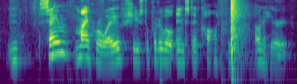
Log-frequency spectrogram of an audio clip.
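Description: With lively intonation and a fairly high pitch, a man speaks at a fairly slow pace amid audible room echo.

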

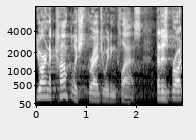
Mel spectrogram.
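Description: A man's bright, sharp voice, fairly high in pitch, with very wide pitch swings and vocal fry. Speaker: school superintendent. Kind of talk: formal speech. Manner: formal. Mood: proud, warm, formal. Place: hall. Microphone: podium.

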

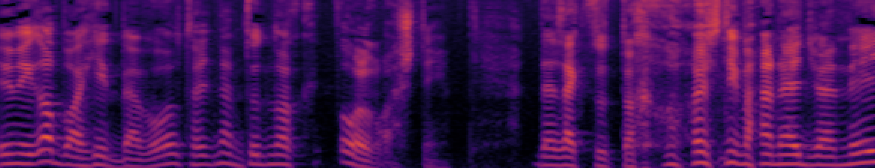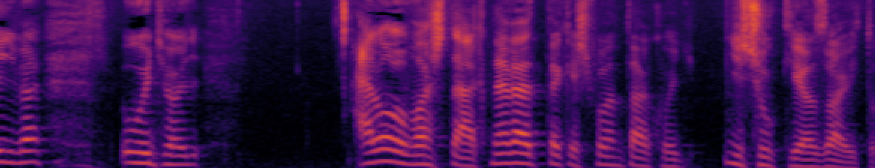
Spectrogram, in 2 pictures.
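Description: Over a quiet background, the speaker uses a dark, mellow tone at a fairly slow pace with ordinary pitch variation. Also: man, fairly high pitch for a man. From Hungary, Pécs; Hungary. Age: 70s. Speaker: retired professor. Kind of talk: interview. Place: office. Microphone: lapel.

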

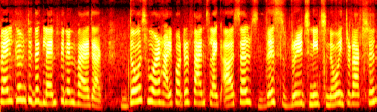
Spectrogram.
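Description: Her voice sits high in pitch, with ordinary pitch variation at a fairly slow pace. The sound is dry with no echo, and light background noise can be heard behind this woman. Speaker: travel vlogger. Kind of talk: travel vlog presentation. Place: open country.

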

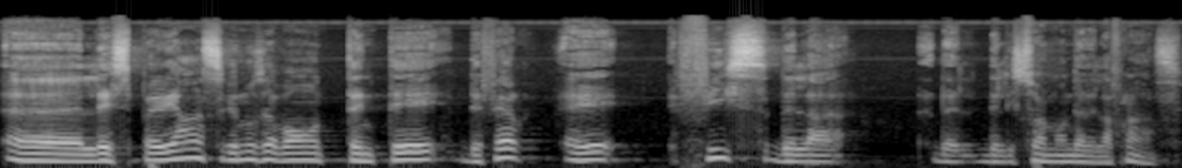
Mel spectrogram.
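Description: A man with an Italian accent talks very slowly at a medium pitch, with ordinary pitch variation. His tone is dark and mellow, and the background is quiet. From Naples, Italy. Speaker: historian. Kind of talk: panel discussion. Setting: stage with audience. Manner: halting. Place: classroom. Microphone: podium.

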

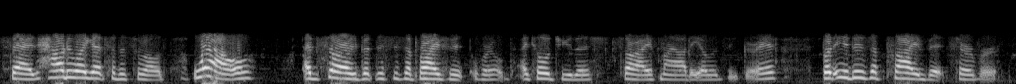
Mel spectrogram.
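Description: With ordinary pitch variation, the speech proceeds at a moderate speed. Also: woman, high pitch for a woman. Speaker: gamer narrating own play. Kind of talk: casual gameplay commentary.

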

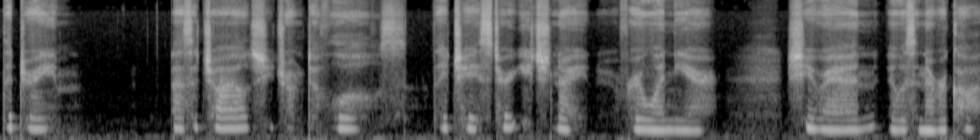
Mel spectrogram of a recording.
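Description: A soft-spoken woman's whisper, very slow, with long and frequent pauses. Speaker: ASMR creator. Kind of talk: soft reading of flash fiction. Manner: whispered, soft-spoken. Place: home room. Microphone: studio mic.

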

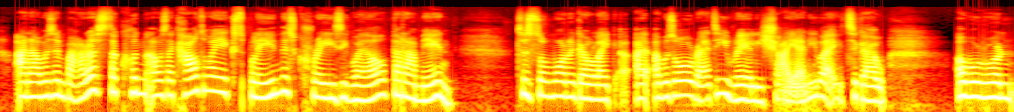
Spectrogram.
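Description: Over a quiet background, a woman with a Liverpool accent talks at a fairly quick pace and fairly high pitch, with ordinary pitch variation. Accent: Liverpool (Scouse). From Liverpool, England. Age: 30s. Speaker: strip club owner; podcast guest. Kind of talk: interview. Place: studio. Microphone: studio mic.

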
